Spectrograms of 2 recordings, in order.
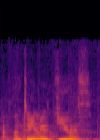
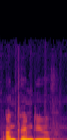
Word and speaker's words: Untamed Youth: Pues tuvo la suerte de conocer a Deke Dickerson de Untamed Youth. ¿Se dice así? – ¿Cómo? Untamed Youth. – Eso, Youth. – Profesor. – ¿De qué? – Untamed Youth. – Eso. Ahí está, perfecto.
